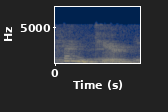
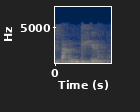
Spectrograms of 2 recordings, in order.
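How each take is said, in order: First: "thank you" with a clear, slow "th"; careful "th" opening "thank you". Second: "thank you" starting with "s", like "sank you"; bad pronunciation. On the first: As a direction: model "thank you" with tongue between the teeth. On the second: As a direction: swap the "th" in "thank" for "s". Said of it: "bad pronunciation". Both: Shown as a demonstration.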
